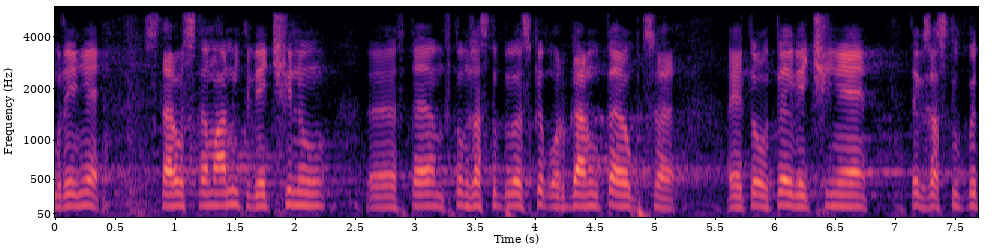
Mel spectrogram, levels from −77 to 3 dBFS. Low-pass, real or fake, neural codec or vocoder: 5.4 kHz; fake; codec, 44.1 kHz, 7.8 kbps, Pupu-Codec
